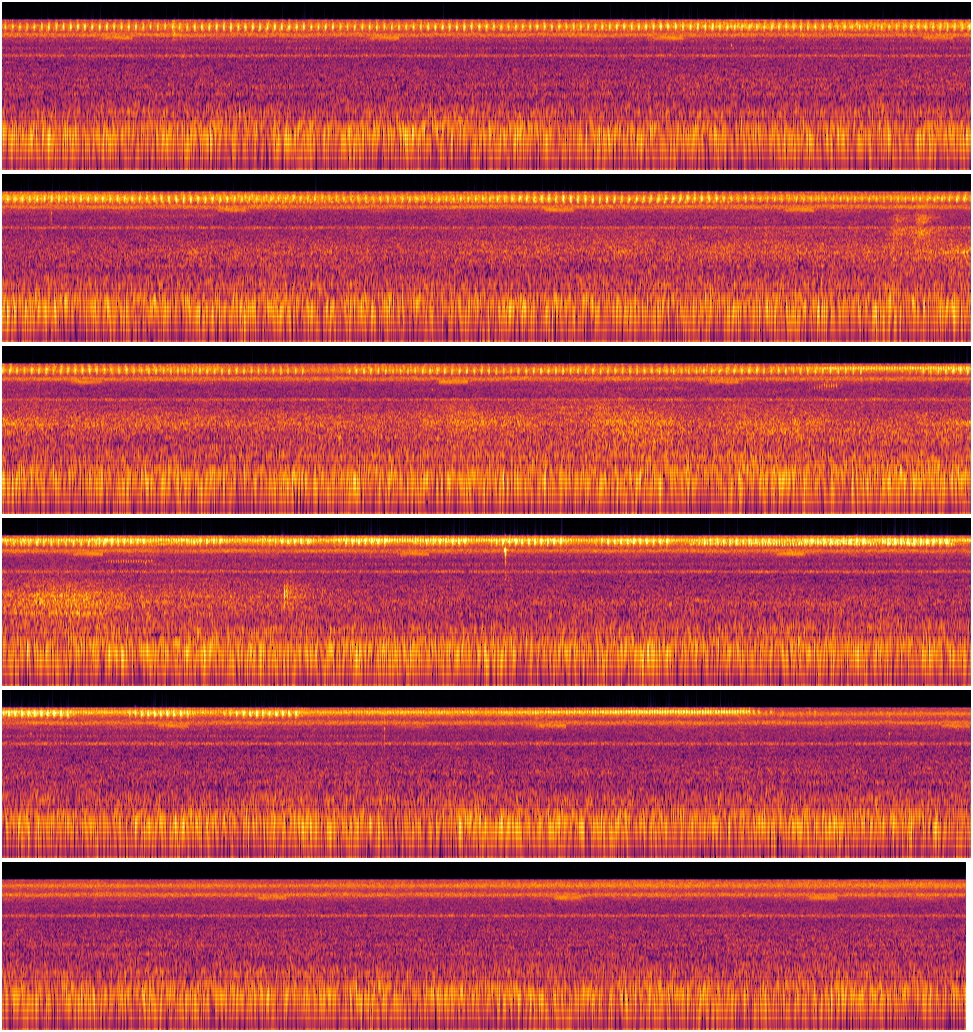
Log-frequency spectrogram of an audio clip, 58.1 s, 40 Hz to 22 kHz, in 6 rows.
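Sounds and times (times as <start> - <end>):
crickets chirping: 0.0 - 58.0
distant city traffic rumble: 18.4 - 38.5.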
